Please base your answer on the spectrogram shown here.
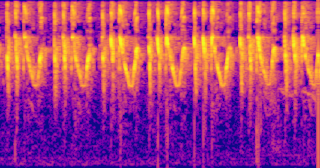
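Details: Bar-winged prinia lure recording: rapid, high V-shaped chirps, falling then rising, repeated about twice a second in a continuous lively series.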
